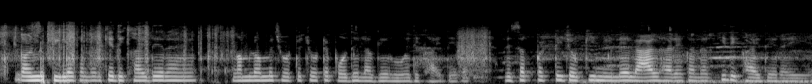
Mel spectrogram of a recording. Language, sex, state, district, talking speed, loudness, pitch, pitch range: Hindi, female, Uttar Pradesh, Jyotiba Phule Nagar, 215 wpm, -19 LUFS, 180 Hz, 165-185 Hz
